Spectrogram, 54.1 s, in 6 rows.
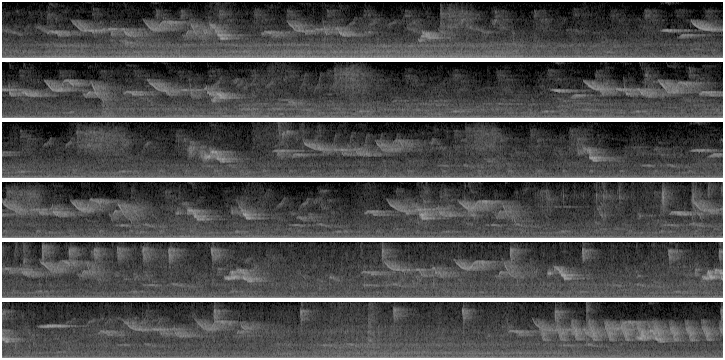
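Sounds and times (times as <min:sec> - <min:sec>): birds chirping: 0:00.0 - 0:54.0
steady background hiss: 0:23.4 - 0:54.0.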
